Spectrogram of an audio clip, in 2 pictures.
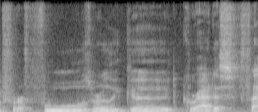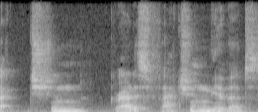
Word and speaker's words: Gratisfaction: Gratisfaction. Yeah, that's how you pronounce it.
